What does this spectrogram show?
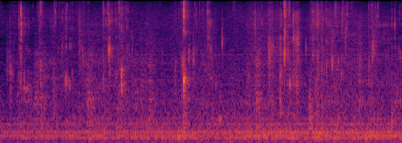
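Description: Wet chewing and lip-smacking of people eating sticky barbecue ribs with their fingers: small scattered clicks and squishes over a faint steady hum.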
